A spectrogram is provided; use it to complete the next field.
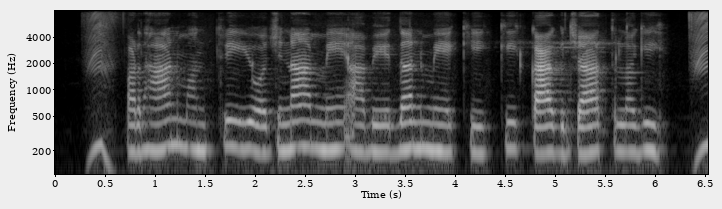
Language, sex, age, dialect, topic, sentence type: Magahi, female, 31-35, Western, banking, question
